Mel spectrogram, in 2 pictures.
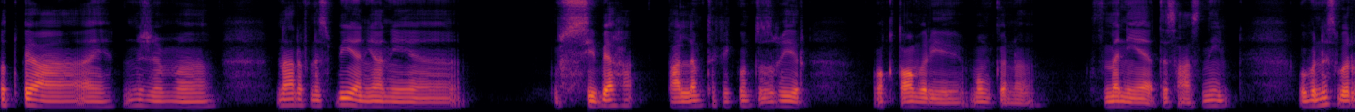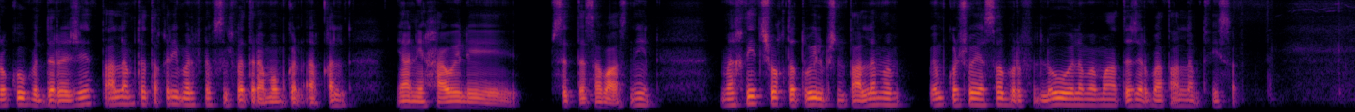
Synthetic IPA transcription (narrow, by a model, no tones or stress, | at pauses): b̥ɨt̪ˤːbiːʕaʔiːnæʒɪm | nɪʕɾɪfnɪsbɪjːanjaʕni | fsəbaːħa | t̪ʕalːamt̪hækjkuːnt̪sˤɣiːɾ | wʔɑ̰qt̪ʕʊmɾimʊmkɪn | θmænjat̪ɪsʕa̰sniːn | wbɪnːɪsbærˤːʊkuːbɪd̪ːɑrˤːɑʒɛːt̪ːʕa̰lːæmt̪ht̪ɑqɾiːbanfinæfsəlfæt̪ɾˤɑmʊmkɪnʔa̰qɑlː | jaʕniħawɛːli | sɪt̪ːasæbʕa̰sniːn | mæxθiːt̪ʃwɑqt̪t̪ˤːwiːlbɛːʃnət̪ʕalːəmhʊm | jʊmkɪnʃwæjːæsˤɑbɾfilːuːælːæmæmaʕat̪ːæʒɾɪbat̪ʕa̰lːamt̪fisɑ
